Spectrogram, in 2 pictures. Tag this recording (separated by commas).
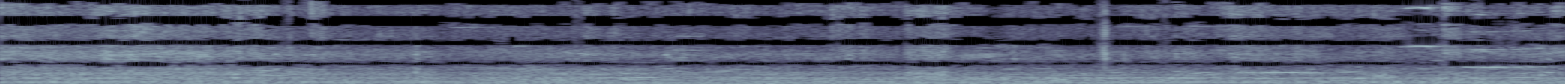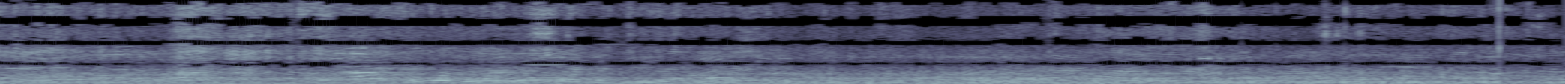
Speech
